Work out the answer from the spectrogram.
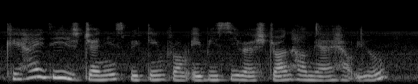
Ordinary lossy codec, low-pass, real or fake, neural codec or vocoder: none; 7.2 kHz; real; none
